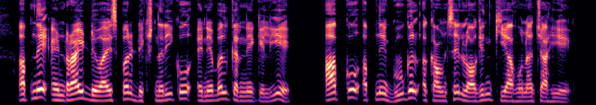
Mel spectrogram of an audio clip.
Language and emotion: Hindi, neutral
